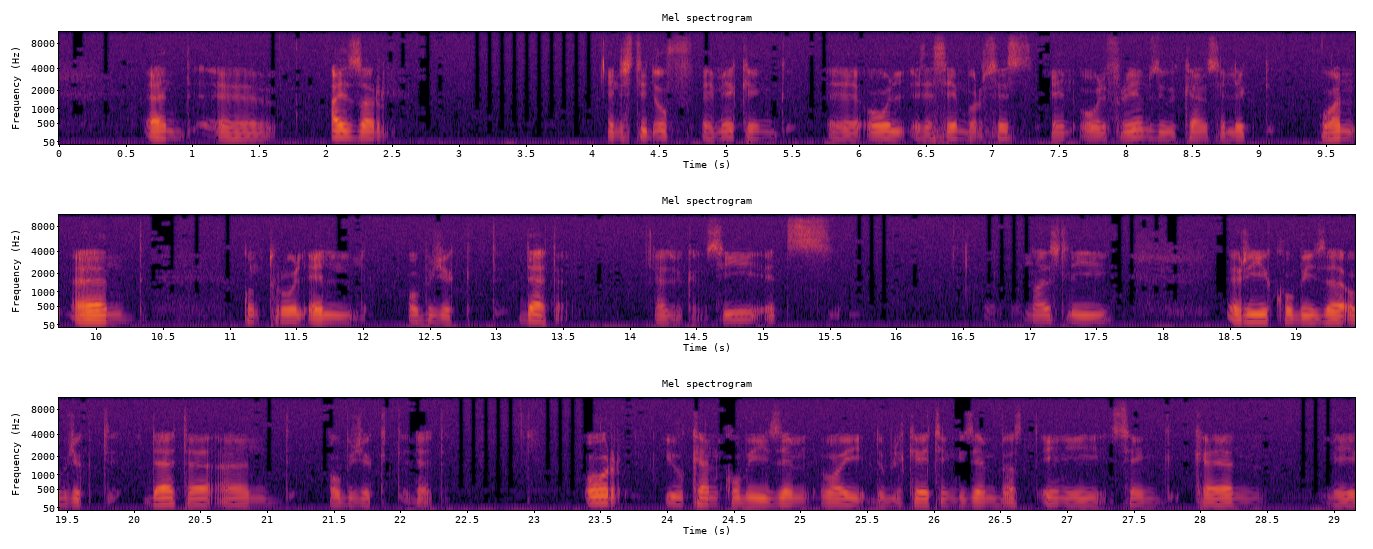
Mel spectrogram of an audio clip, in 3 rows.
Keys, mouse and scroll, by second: 2.4-3.6 middle drag, 3.7-9.0 middle drag, 9.0-10.8 right drag, 11.0 ctrl+l, 14.0-15.6 right drag, 15.6-17.2 middle drag, 19.9 ctrl+l, 23.6 KP_7, 23.8 KP_8, 24.6 KP_7, 25.0 z, 26.9-28.9 drag, 29.1 Tab.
